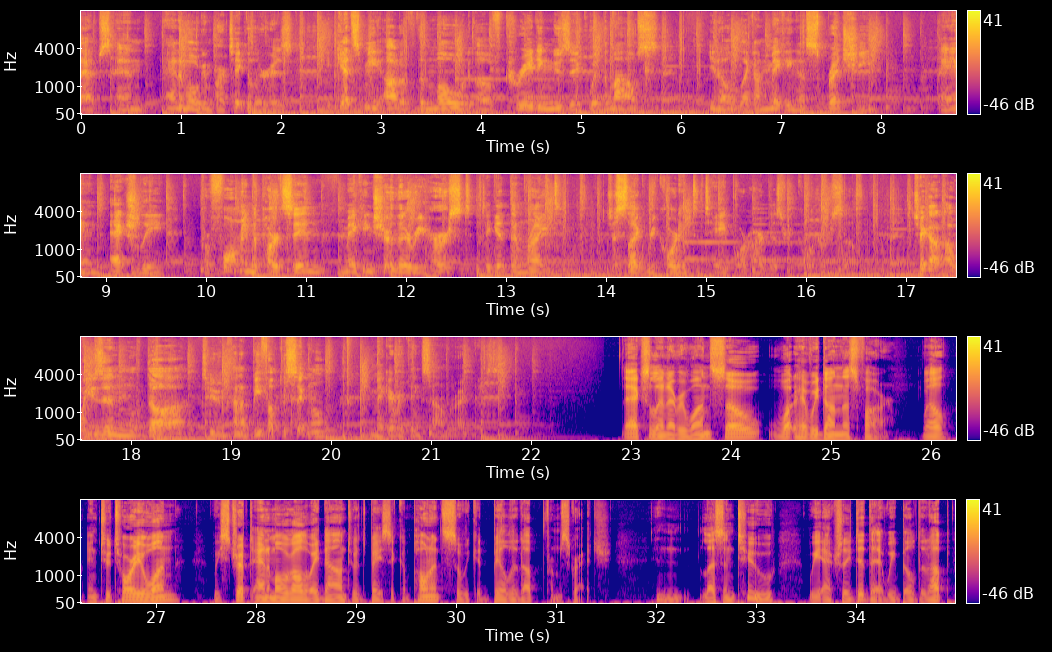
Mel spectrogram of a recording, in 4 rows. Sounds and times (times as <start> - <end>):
Speech: 0.0 - 8.0, 8.6 - 21.7, 22.9 - 34.9
Music: 0.0 - 22.3.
